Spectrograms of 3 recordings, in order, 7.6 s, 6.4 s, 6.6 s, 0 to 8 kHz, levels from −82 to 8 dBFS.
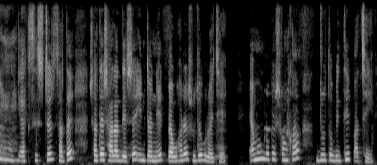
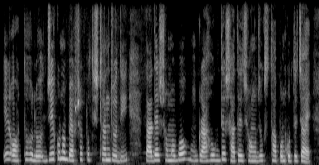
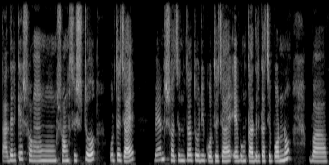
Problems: constant background noise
